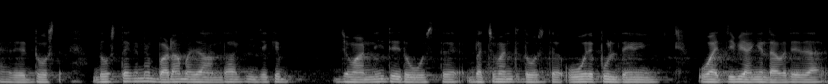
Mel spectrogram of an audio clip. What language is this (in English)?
Dogri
